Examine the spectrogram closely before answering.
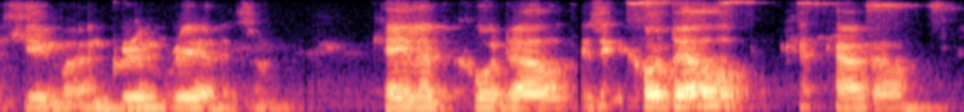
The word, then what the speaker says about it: Caudell: Told in a unique double narrative form with sardonic humor and grim realism, Caleb Caudell, is it Caudell or Caudell? It's Caudell, yeah.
